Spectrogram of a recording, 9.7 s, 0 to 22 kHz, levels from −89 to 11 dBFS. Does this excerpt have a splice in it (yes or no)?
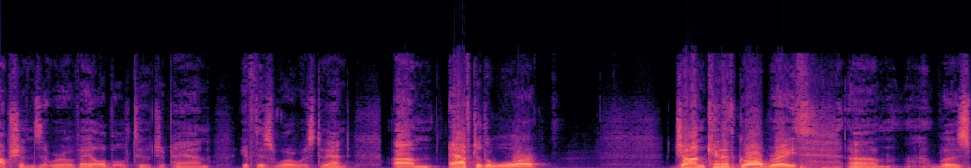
yes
